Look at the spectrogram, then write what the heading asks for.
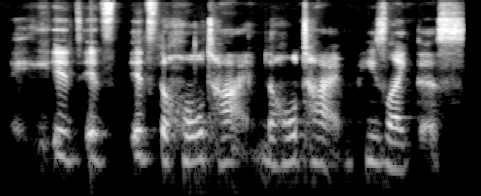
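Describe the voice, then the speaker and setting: A woman's voice: mid-range voice, fairly even intonation, unhurried, a bit bright, breathy edge. A woman hosting a commentary video, reacting to a streamer's clips with sarcasm and scorn, and swearing. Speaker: commentary host.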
